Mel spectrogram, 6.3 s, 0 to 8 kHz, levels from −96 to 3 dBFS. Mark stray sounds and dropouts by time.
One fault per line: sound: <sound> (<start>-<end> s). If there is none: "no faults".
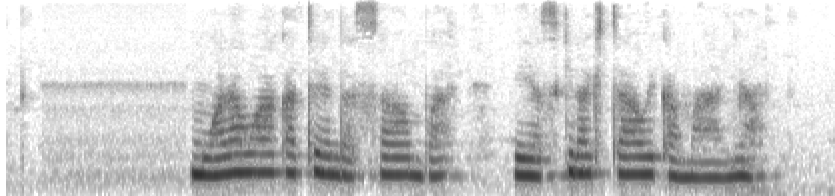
no faults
